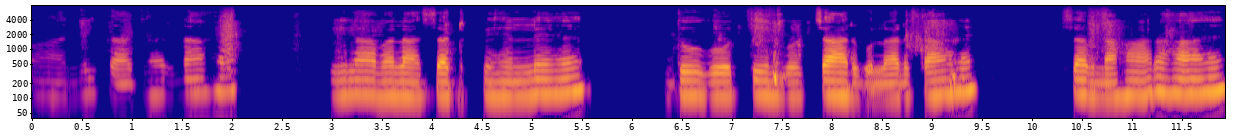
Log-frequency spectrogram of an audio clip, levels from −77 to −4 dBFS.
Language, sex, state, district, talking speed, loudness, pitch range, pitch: Hindi, male, Bihar, Begusarai, 95 wpm, -27 LUFS, 105-125 Hz, 115 Hz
